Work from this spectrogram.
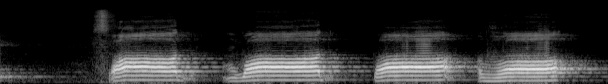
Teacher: এই 4টা হরফের উচ্চারণের সময় জিহ্বার তালু উপরে তালুর দিকে চাপা হয়ে যাবে। বাকি 24টি হরফ জিহ্বা উপরের দিকে উঠবে না। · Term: ইতবাক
